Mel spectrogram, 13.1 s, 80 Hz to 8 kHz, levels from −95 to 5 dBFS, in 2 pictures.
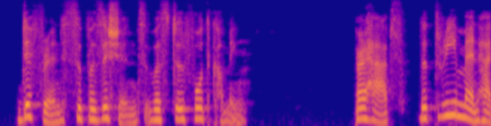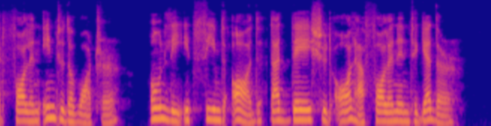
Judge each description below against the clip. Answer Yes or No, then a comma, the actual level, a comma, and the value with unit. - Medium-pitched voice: Yes, medium, 180 Hz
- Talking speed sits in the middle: No, slow, 125 wpm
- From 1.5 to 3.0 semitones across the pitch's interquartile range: No, average, 3.6 semitones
